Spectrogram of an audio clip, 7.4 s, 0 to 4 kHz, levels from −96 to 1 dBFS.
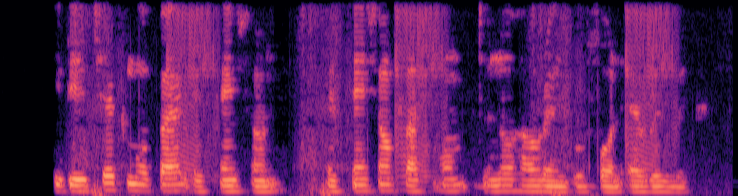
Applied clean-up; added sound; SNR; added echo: none; Fart; 15 dB; reverberation time 0.2 s.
